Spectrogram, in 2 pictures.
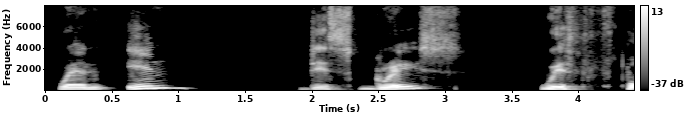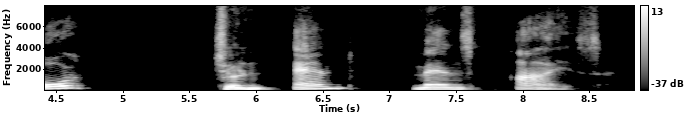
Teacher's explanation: Okay, so the stresses are on in, grace, for, and eyes. Those are the syllables or the actual word that falls on the stress.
